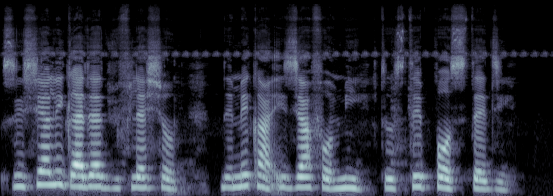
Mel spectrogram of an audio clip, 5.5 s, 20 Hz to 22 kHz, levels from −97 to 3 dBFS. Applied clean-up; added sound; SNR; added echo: none; none; none; none.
